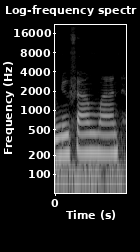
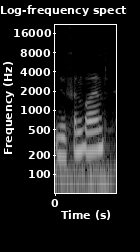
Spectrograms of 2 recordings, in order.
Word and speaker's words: Newfoundland: I had a conversation with a person from the Maritime provinces, that's Nova Scotia, Newfoundland, or Newfoundland, but a lot of us pronounce it Newfoundland.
